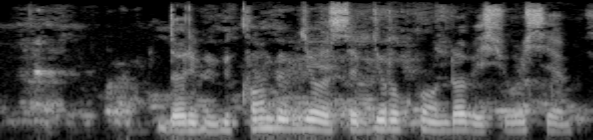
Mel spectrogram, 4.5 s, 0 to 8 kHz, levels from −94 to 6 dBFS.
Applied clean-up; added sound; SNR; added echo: none; none; none; none.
